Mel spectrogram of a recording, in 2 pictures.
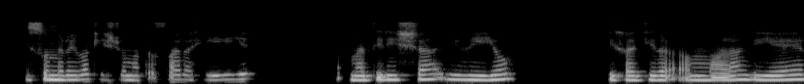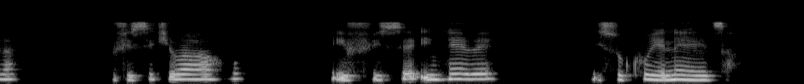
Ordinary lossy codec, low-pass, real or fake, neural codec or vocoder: Opus, 32 kbps; 7.2 kHz; real; none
